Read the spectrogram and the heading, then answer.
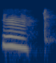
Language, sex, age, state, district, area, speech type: Kannada, female, 18-30, Karnataka, Davanagere, rural, conversation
